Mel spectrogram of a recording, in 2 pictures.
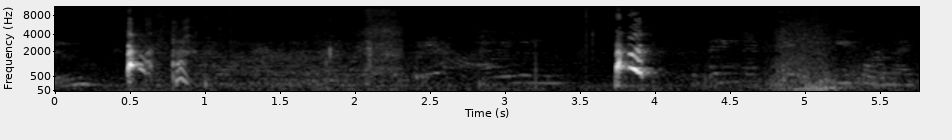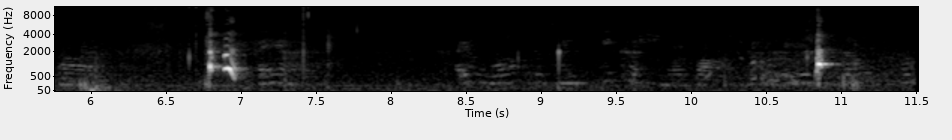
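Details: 11-day-old newborn hiccuping: four sharp, brief hiccup sounds spaced a few seconds apart in a quiet room; ordinary infant hiccups.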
